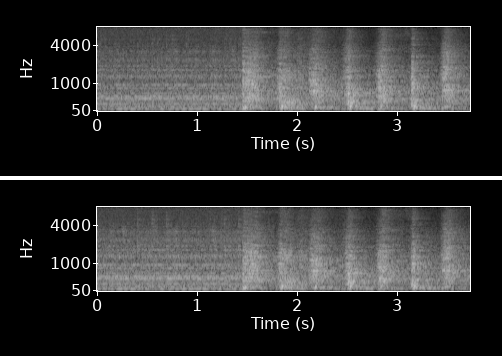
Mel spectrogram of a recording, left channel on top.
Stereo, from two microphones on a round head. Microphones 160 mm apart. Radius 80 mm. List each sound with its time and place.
1.5 s running footsteps: 75° left (ahead or behind), 4 m; by 3.6 s 65° left (ahead or behind), 4 m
